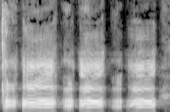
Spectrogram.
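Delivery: high, loud scornful "ha ha ha"; mocking laughter. Father and uncle jeer at the other guest with loud laughter. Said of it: "Hohngelächter".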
